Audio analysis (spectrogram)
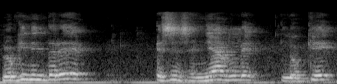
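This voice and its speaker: Room echo is audible as a man speaks fairly slowly. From Argentina, Rosario. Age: 70s. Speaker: doctor. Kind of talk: lecture.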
